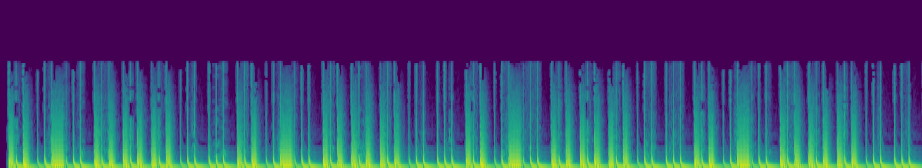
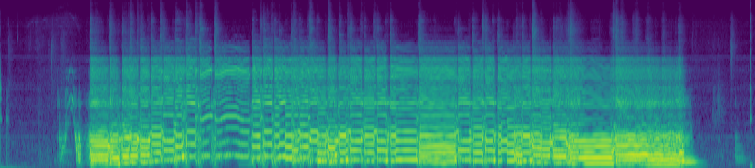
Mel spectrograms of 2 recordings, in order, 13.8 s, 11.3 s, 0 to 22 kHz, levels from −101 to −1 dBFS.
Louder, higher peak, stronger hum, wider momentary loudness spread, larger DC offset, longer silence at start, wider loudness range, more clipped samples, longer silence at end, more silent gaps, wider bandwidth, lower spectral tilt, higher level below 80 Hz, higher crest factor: about the same, -19 LUFS vs -17 LUFS; about the same, -2 dBFS vs -4 dBFS; neither; second, 5 LU vs 10 LU; neither; second, 0.1 s vs 0.9 s; second, 1 LU vs 5 LU; neither; second, 0 s vs 0.85 s; neither; second, 4.7 kHz vs 8.2 kHz; first, -12.5 dB/octave vs -8 dB/octave; first, -20 dBFS vs -60 dBFS; about the same, 14 dB vs 14 dB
